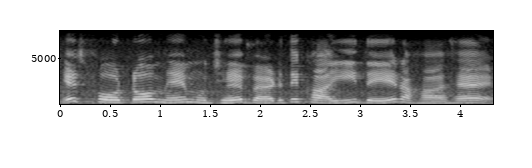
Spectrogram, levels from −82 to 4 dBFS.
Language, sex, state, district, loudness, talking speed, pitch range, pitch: Hindi, female, Madhya Pradesh, Katni, -18 LUFS, 125 wpm, 225-280 Hz, 245 Hz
